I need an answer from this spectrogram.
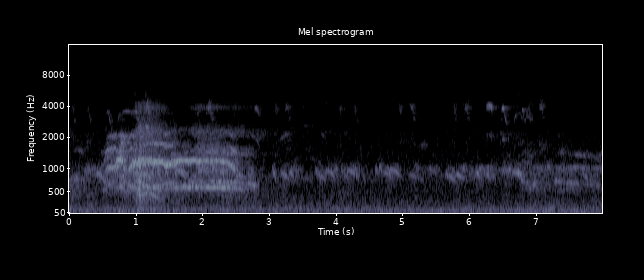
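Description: Birds calling: one loud, drawn-out call of about two seconds near the start, then many short faint chirps from small birds.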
